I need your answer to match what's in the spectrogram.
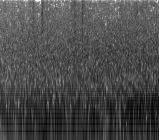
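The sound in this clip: Steady rain makes a dense, even hiss with scattered drop taps, continuous and unchanging throughout.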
